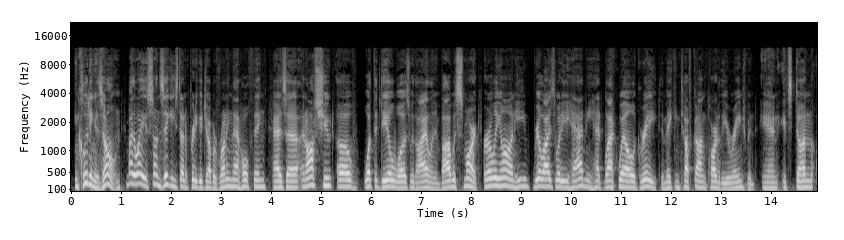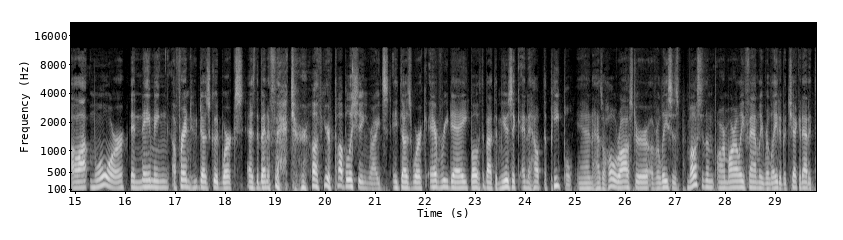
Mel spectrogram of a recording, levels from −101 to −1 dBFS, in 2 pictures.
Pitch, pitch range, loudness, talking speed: 145 Hz, 135-160 Hz, -23 LUFS, 215 wpm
